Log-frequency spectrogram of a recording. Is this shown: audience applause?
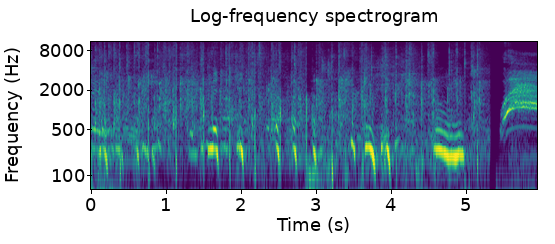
yes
